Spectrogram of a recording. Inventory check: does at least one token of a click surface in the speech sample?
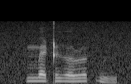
no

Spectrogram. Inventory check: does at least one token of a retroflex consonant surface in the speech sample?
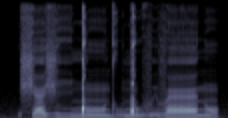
no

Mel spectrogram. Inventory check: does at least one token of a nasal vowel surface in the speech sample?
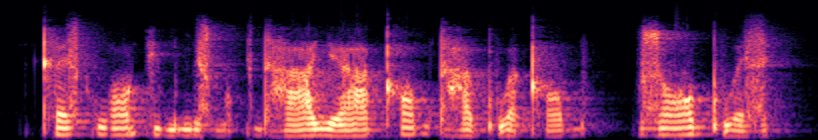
no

